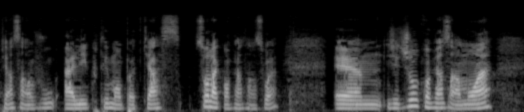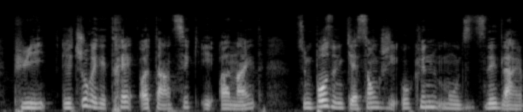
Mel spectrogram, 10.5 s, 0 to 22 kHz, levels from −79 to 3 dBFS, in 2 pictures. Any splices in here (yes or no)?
yes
